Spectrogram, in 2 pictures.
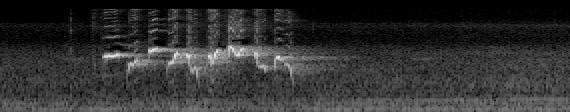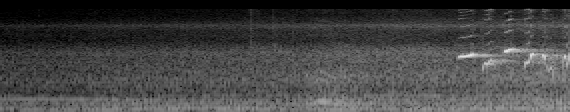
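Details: Sooty-headed bulbul (Pycnonotus aurigaster) song meant to provoke other bulbuls to respond: a quick burst of bubbly, liquid whistled notes lasting about a second, repeated after a few seconds' pause, over faint low background hum.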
